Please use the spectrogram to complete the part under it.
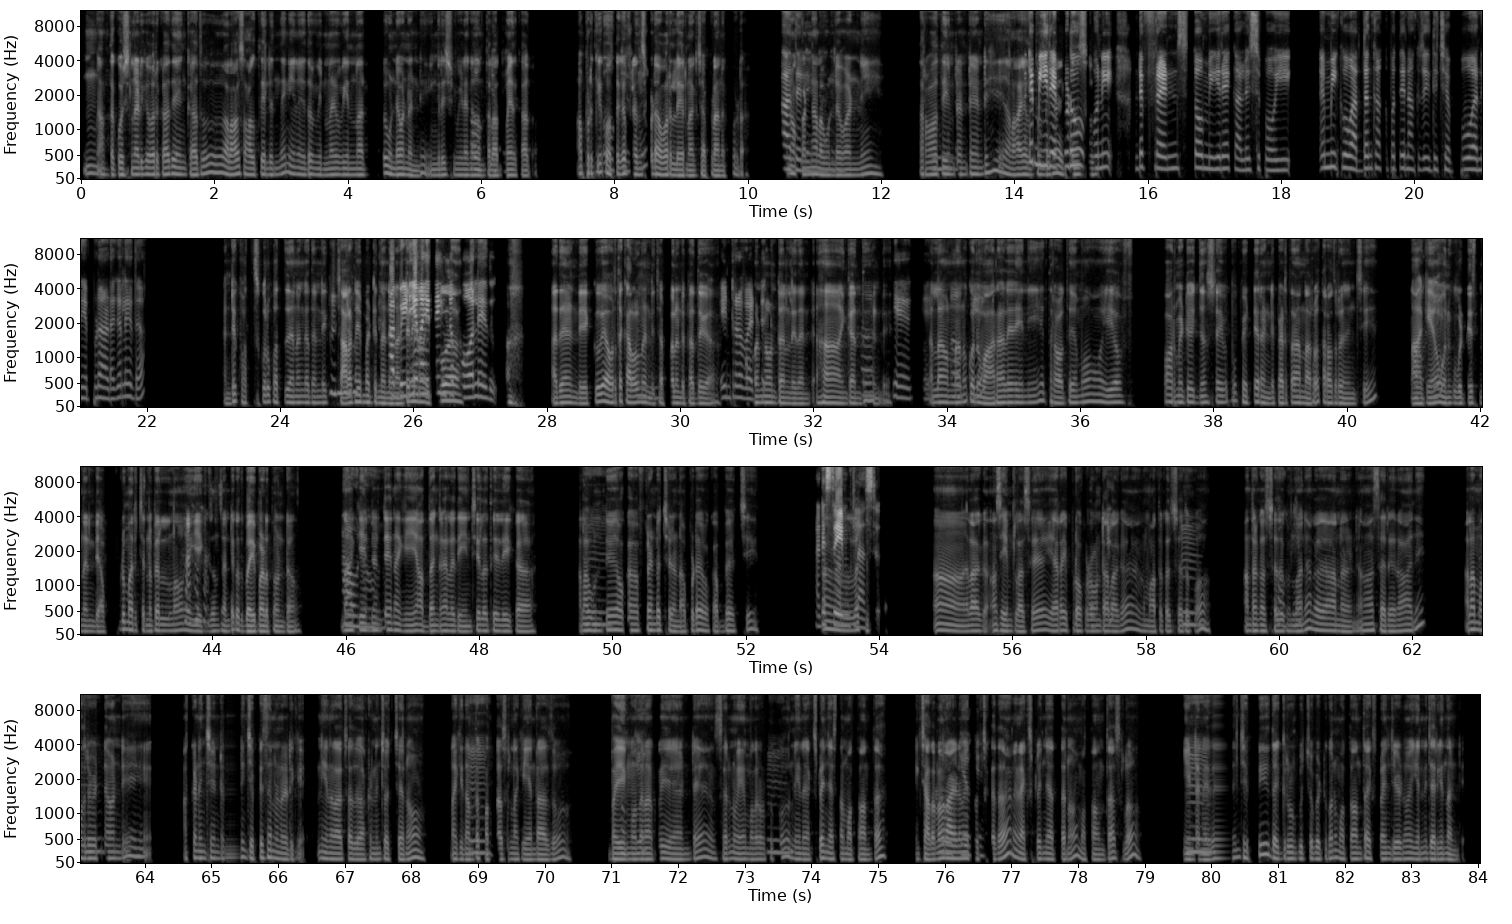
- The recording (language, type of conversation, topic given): Telugu, podcast, పేదరికం లేదా ఇబ్బందిలో ఉన్నప్పుడు అనుకోని సహాయాన్ని మీరు ఎప్పుడైనా స్వీకరించారా?
- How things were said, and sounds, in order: in English: "ఫ్రెండ్స్"; in English: "ఎగ్జామ్సు"; in English: "ఫ్రెండ్స్‌తో"; in English: "స్కూల్"; chuckle; in English: "టైం"; other noise; in English: "ఏయెఫ్ ఫార్మేటివ్ ఎగ్జామ్స్"; in English: "ఎగ్జామ్స్"; chuckle; in English: "ఫ్రెండ్"; in English: "సేమ్"; in English: "సేమ్"; in English: "ఎక్స్‌ప్లైన్"; in English: "ఎక్స్‌ప్లైన్"; in English: "ఎక్స్‌ప్లైన్"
